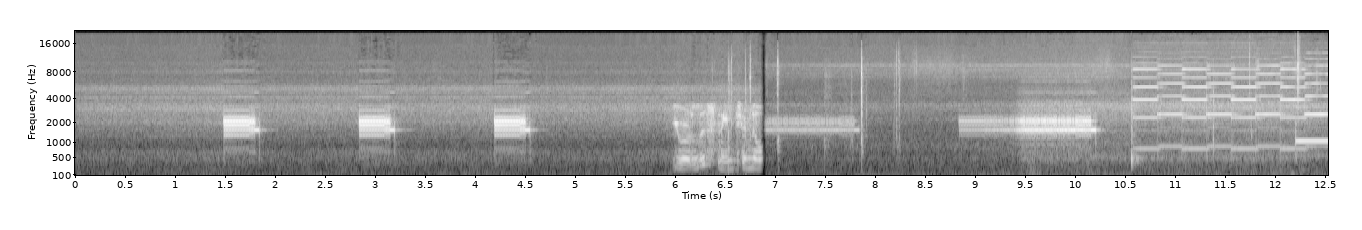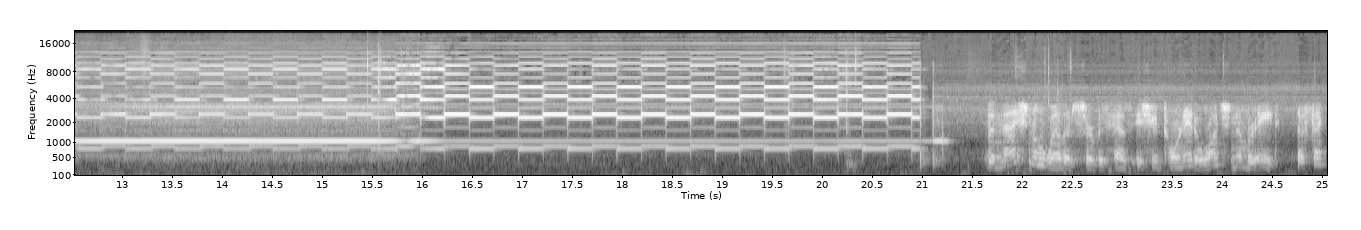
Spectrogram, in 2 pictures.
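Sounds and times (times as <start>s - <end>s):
steady warning alarm tone: 6.0s - 25.0s
electronic alert beeps: 8.8s - 21.4s.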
